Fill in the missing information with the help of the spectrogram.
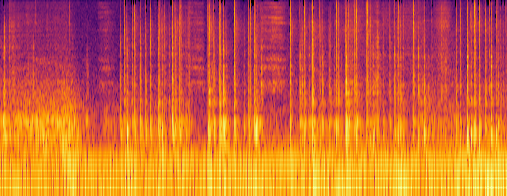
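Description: Long nails tap on the surface of a large, flat, inlaid wooden chessboard, making quick, dry clicks in irregular bursts. The clicks are bright and stop short with almost no ring, over a steady low hum that runs through the whole clip.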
